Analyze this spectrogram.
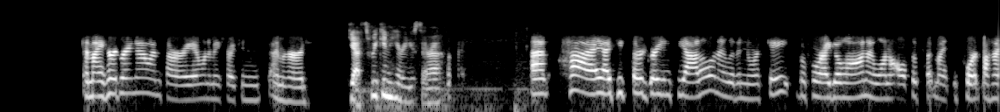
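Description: A young woman speaks steadily over an online call.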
